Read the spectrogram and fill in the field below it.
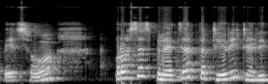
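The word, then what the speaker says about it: Piaget: Yang berikutnya menurut Peso, Bapak Ibu, tulisannya pijat dan bacanya Peso.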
